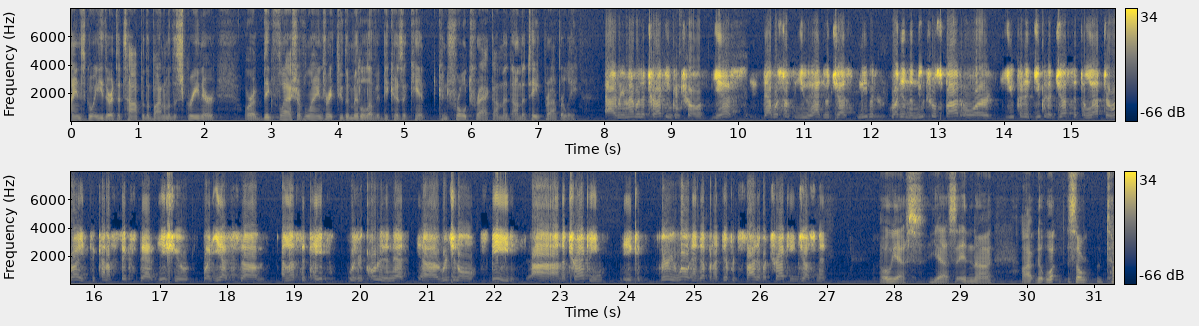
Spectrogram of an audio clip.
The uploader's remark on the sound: I also have a phone chat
